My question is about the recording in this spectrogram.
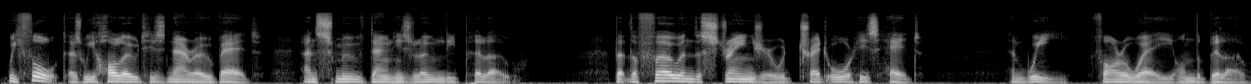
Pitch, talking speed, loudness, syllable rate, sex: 105 Hz, 155 wpm, -19 LUFS, 4.1 syllables/s, male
